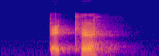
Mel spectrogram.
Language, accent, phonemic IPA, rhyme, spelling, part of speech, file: German, Austria, /ˈdɛkə/, -ɛkə, Decke, noun, De-at-Decke.ogg
- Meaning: 1. any cloth or cushion used as a covering; a tablecloth, blanket, quilt, duvet, etc 2. ceiling (surface at the upper limit of a room or cavity) 3. nominative/accusative/genitive plural of Deck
